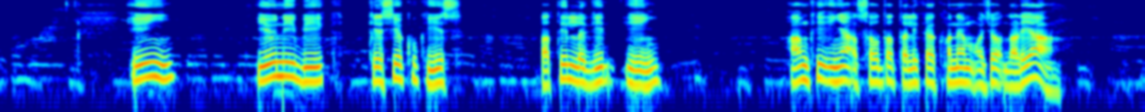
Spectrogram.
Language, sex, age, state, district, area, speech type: Santali, male, 60+, West Bengal, Malda, rural, read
